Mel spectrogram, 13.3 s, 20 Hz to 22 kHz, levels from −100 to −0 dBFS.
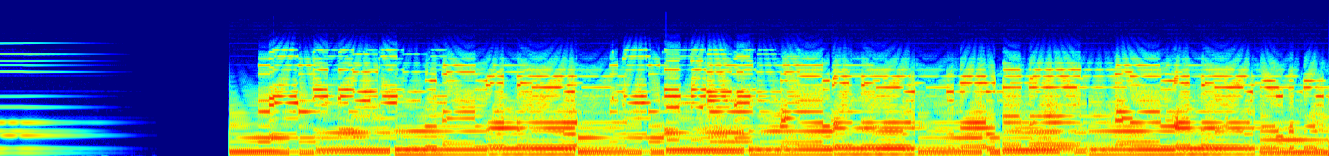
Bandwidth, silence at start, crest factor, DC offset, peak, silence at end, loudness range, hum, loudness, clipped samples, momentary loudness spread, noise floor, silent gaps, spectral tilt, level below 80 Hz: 7.2 kHz; 0 s; 14 dB; under 0.1%; -2 dBFS; 0 s; 3 LU; none; -15 LUFS; under 0.1%; 6 LU; -74 dBFS; 1.60-2.29 s; -5.5 dB/octave; -32 dBFS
